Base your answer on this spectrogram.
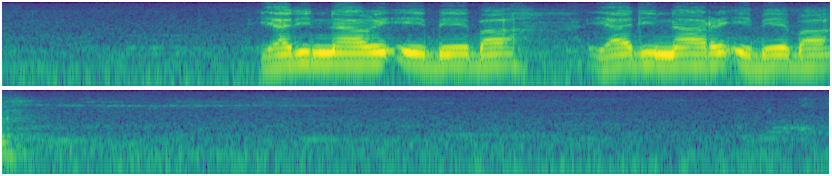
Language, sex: Southern Sotho, male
